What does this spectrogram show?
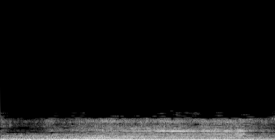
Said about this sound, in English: Sounds like an ocean liner, right enough. Yes, we're signaling her.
